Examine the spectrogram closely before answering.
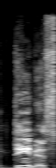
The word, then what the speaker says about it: Denis: told that it's da I say Denis because it's spelled just like penis but with a d that's actually kind of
